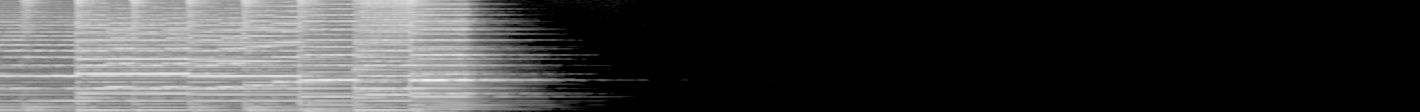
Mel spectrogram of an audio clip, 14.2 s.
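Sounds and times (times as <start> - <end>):
melodic tango music: 0.0 - 5.4.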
